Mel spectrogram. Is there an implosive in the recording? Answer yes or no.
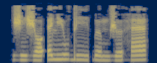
yes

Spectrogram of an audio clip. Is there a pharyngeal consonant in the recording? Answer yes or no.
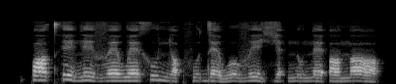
no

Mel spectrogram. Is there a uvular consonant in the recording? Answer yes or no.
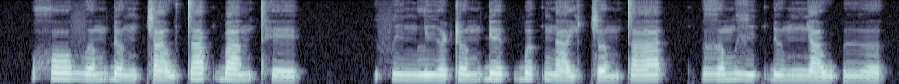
no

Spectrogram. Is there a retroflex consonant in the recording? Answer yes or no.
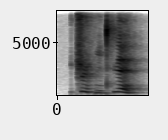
yes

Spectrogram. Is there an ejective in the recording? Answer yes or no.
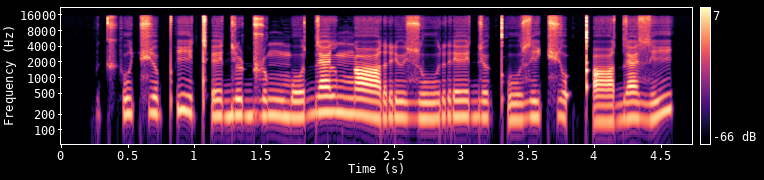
yes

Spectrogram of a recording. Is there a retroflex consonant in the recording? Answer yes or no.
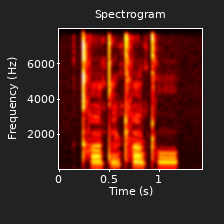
yes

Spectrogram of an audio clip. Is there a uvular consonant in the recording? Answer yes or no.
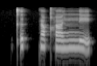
yes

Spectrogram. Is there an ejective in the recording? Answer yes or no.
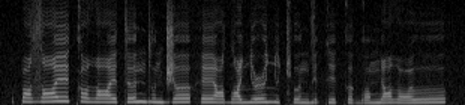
no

